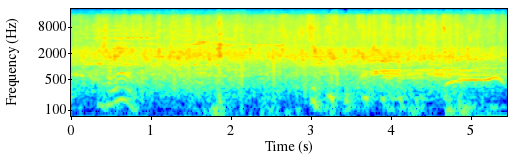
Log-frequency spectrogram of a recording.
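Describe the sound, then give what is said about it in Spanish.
Sustained applause from a live audience, a dense, steady wash of clapping that stays loud throughout, with a few voices faintly cheering and calling out underneath. “Qué bonito es el aplauso, qué bonito es el aplauso.”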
